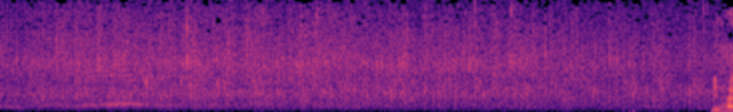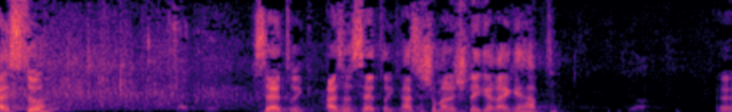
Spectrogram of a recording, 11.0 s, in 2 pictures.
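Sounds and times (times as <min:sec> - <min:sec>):
audience applause: 0:00.0 - 0:07.7
speech: 0:05.3 - 0:06.0, 0:07.4 - 0:09.8.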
